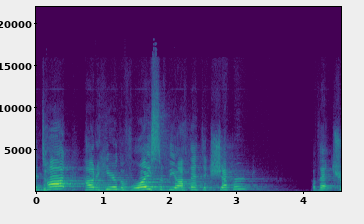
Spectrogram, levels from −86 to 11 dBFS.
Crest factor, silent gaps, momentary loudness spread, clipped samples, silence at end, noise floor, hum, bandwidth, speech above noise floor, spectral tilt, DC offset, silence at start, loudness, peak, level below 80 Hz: 20 dB; none; 14 LU; under 0.1%; 0 s; -68 dBFS; none; 16.5 kHz; 49 dB; -3.5 dB/octave; under 0.1%; 0 s; -19 LUFS; 0 dBFS; -54 dBFS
